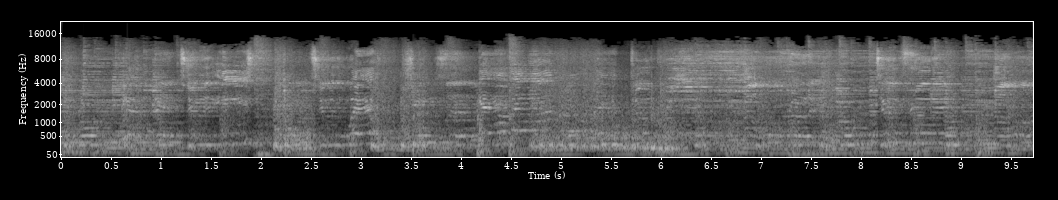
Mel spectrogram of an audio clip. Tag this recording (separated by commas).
Country, Music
